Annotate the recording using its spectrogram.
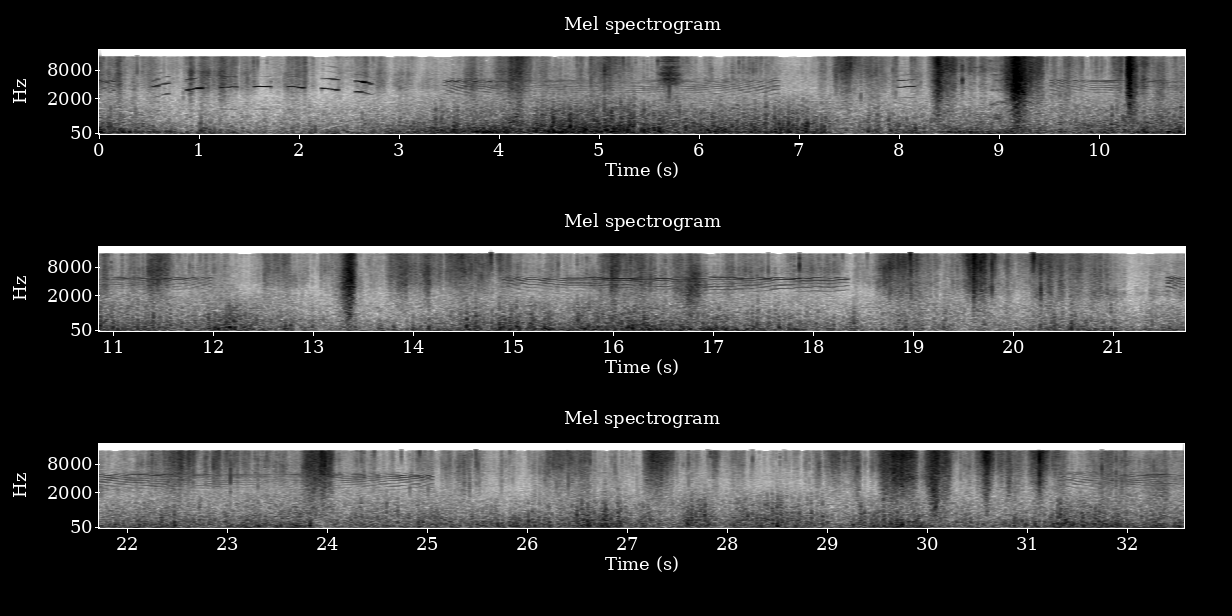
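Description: Wind buffeting the microphone in gusts, a heavy low rumble that swells and eases, with scattered sharp clicks and faint high wavering tones that come and go.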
